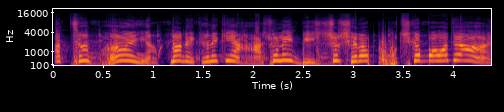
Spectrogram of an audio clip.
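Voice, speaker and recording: A cartoonish character voice pitched extremely high, delivered at a moderate pace. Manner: expressive, blunt.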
